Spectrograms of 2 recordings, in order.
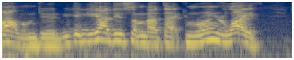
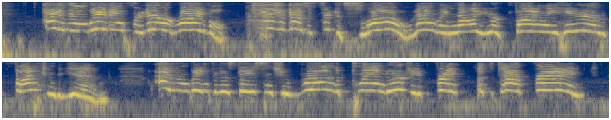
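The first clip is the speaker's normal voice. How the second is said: high-pitched squeaky voice with a mocking tone. Narrator voicing a mysterious voice greeting the heroes, Chip and Dale cartoon voice. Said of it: "the voice sounds like an old Chip and Dale cartoon".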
